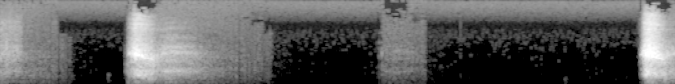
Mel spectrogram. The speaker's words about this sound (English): I just got to take a breath.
